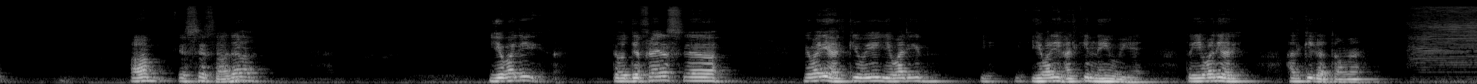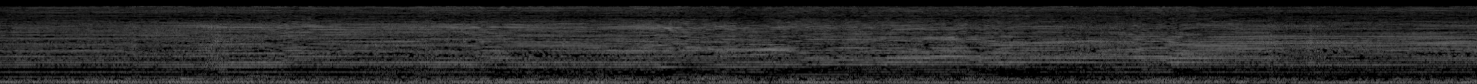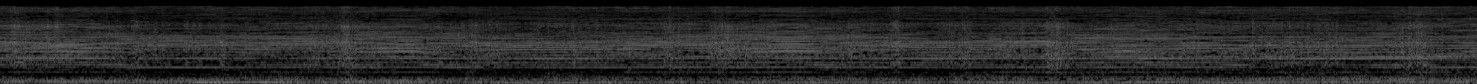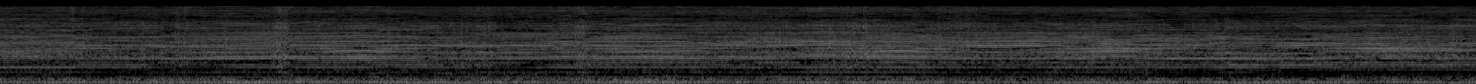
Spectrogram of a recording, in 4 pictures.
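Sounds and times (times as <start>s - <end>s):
electric beard trimmer buzzing: 14.0s - 59.0s.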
